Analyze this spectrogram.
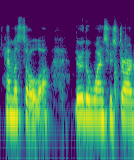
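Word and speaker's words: Gemasolar: m a solar and that g is pronounced like an H hemis Sola they're the ones who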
